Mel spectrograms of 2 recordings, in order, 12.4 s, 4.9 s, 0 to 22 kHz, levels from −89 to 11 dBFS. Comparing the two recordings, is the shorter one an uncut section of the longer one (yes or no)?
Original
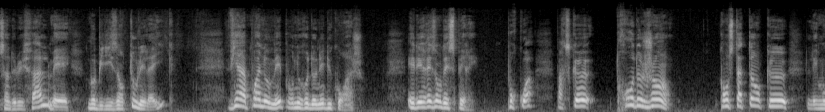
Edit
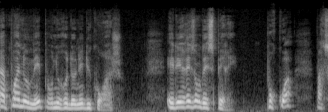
yes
